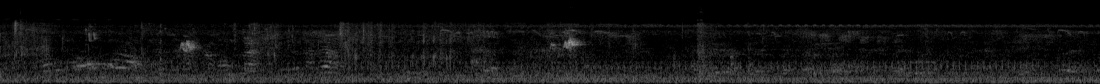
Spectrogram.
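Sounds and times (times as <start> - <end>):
birds chirping: 0.0 - 11.0
insect trill: 3.9 - 11.0.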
